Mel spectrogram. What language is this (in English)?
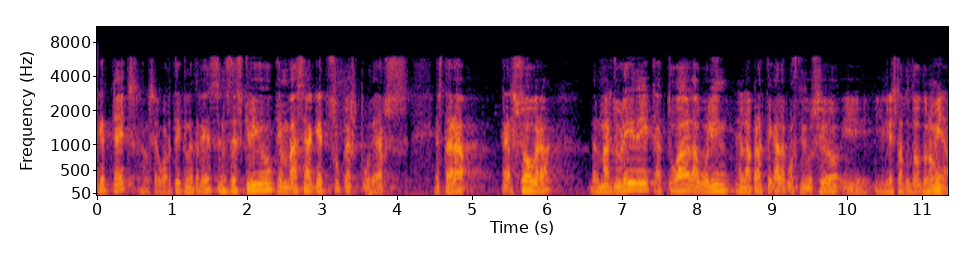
Catalan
